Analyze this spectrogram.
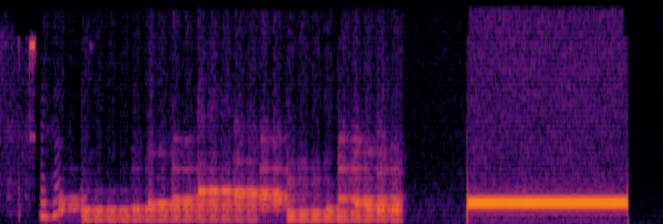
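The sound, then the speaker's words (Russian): A phone line during a call transfer to a car dealership: a short electronic melody of stepped tones, a brief gap, then one long, steady, loud ringing tone. “Давайте я вас переведу на УАЗ. Ага, спасибо. Ожидайте.”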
